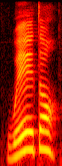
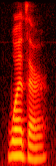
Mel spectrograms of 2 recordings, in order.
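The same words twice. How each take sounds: First: The word ends without an r sound. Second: The word ends with an r sound. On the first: "한국식으로는 보통 이 r의 리을 받침을 빼고 weather 이렇게 표기하는" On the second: "따라해보세요"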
